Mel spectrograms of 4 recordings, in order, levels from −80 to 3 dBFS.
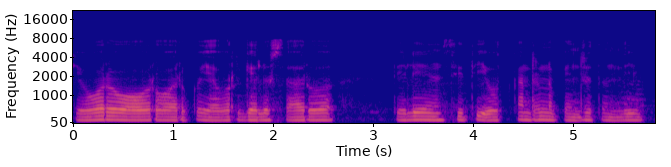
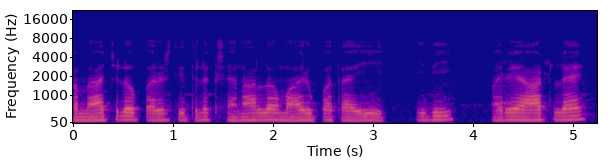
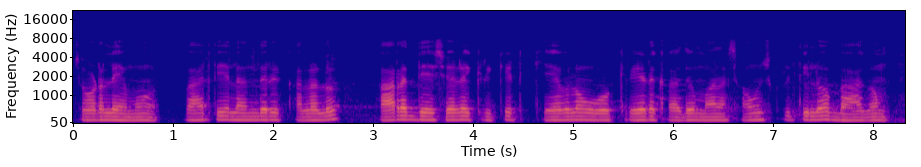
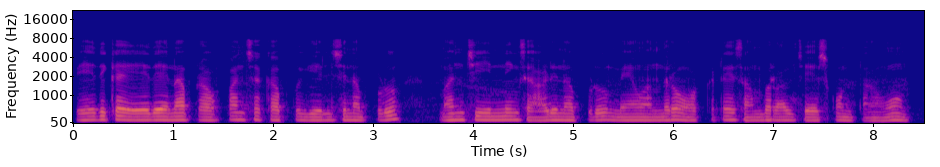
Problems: constant background noise, continuous background conversations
